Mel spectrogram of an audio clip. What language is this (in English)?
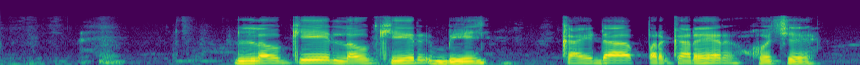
Magahi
